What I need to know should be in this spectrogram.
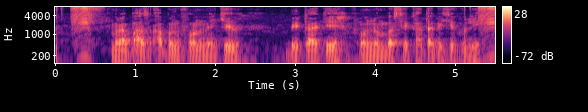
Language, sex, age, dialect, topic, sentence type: Bhojpuri, male, 18-24, Southern / Standard, banking, question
